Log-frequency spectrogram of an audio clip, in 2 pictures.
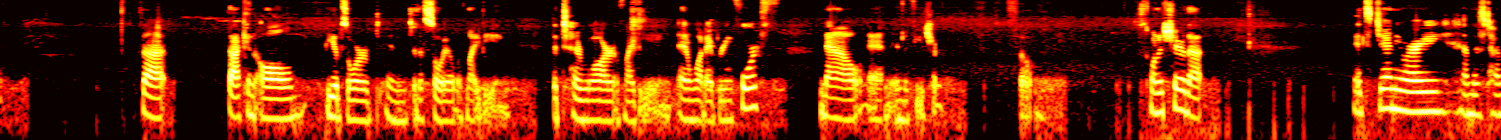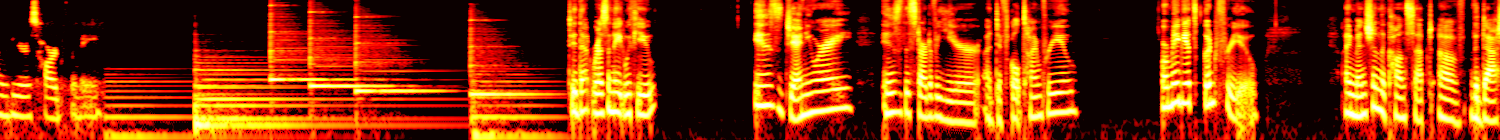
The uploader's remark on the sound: Postcard from Portugal. As I walk and talk from the streets of Lisbon.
